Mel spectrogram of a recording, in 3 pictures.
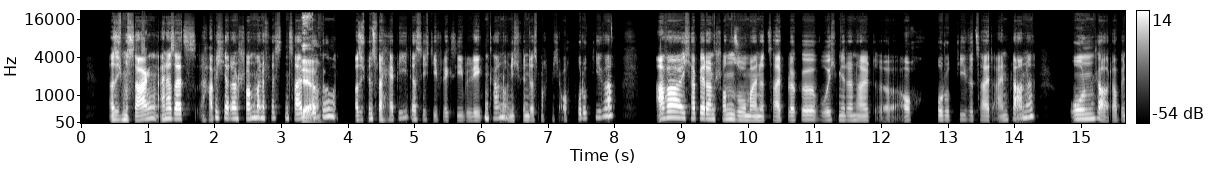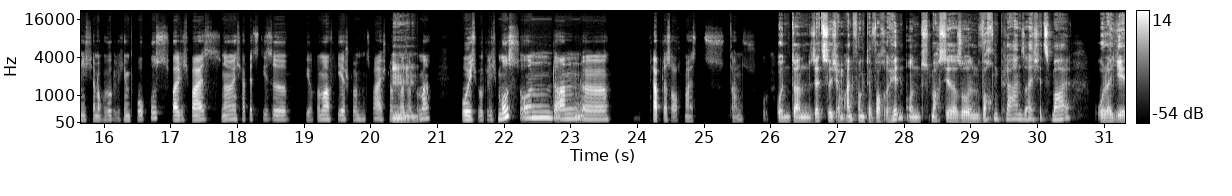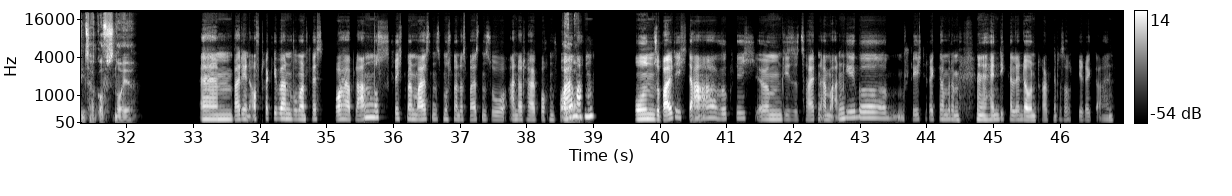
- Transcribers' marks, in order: chuckle; laughing while speaking: "Handykalender"
- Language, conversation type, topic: German, podcast, Was hilft dir, zu Hause wirklich produktiv zu bleiben?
